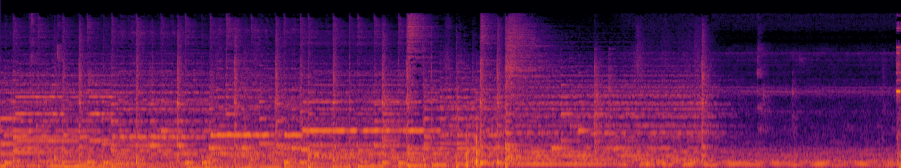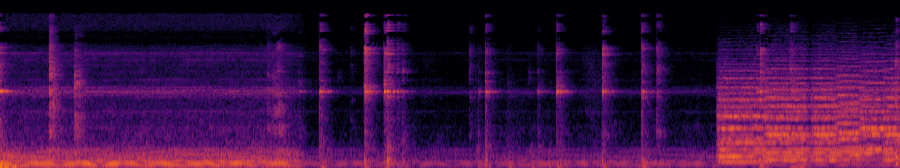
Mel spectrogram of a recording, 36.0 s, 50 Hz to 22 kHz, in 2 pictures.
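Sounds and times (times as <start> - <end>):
soft background music: 0.0 - 14.9, 32.4 - 36.0
metal spoon clinking against glass: 25.3 - 26.3, 28.8 - 29.5.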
